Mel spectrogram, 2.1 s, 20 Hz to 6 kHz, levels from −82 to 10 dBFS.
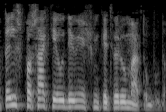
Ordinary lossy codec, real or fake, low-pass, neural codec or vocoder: MP3, 24 kbps; real; 5.4 kHz; none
